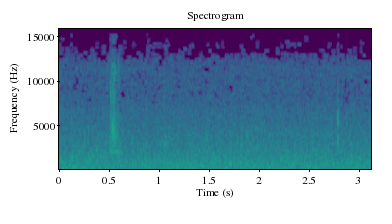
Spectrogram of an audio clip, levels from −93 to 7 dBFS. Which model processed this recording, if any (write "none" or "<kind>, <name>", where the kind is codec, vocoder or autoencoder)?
none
